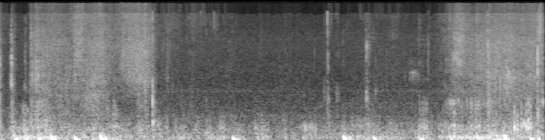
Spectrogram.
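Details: A Maine Coon at the entrance greets its returning owner with a steady, deep purr that throbs continuously near the floor of hearing. Occasional light knocks and household rustling sound around it.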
